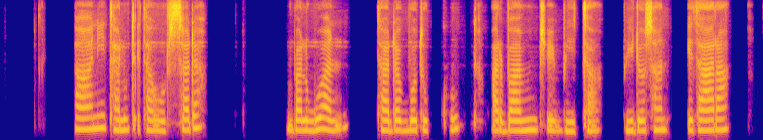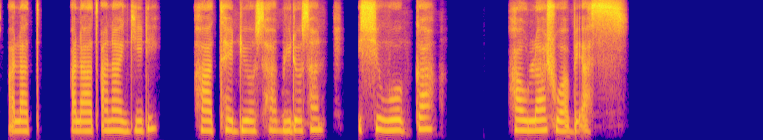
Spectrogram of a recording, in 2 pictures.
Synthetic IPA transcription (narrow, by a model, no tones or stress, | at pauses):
t̪aːnit̪ɐlʊt̪ʼɛt̪ɐʊɾsɐd̪ɐ | bɐlɡʊwan | t̪ad̪ɐbːɔt̪ʊkːʊɐɾbaːmɪnt͡ʃʼɛbiːt̪ːa | b̥iːd̪ɔsan | ɛt̪aːɾa | ɐlaːt̪ʼɐnaːɡid̪ɪ | haːt̪ʰːɛd̪ɪjɔsabiːd̪ɔsan | ɪsːɪwɔɡːaː | hɐwlaːʃʊwaːbɛʔɐs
